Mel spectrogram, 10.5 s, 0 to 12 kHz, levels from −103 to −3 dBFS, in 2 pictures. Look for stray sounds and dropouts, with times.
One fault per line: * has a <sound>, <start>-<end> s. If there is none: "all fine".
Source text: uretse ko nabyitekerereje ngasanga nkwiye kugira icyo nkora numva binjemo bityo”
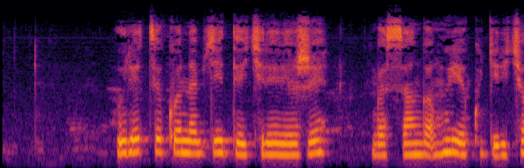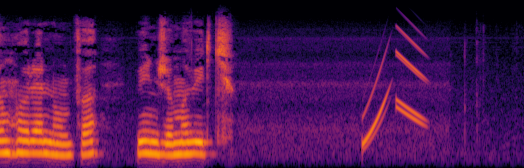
* has a chirp, 8.9-9.6 s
